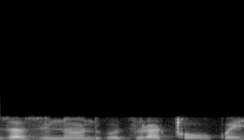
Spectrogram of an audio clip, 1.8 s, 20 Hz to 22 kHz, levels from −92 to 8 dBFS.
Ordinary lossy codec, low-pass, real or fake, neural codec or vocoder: Opus, 64 kbps; 3.6 kHz; real; none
